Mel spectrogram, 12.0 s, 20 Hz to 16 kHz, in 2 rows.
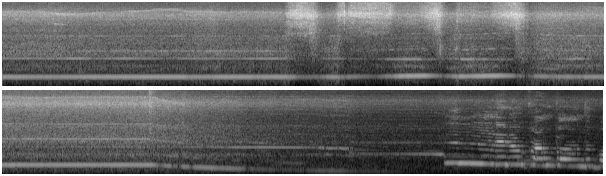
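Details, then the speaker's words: Numatic BX.BX 190 commercial vacuum after refurbishment, original motor left untouched, only dust wiped off: steady, even high motor whine with no rattle or scraping, then smooth spin-down; motor healthy. "so when i plug it in and turning on it will basically sound exactly the same as it did before"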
